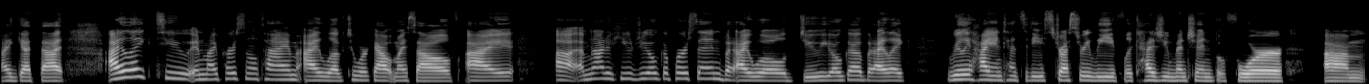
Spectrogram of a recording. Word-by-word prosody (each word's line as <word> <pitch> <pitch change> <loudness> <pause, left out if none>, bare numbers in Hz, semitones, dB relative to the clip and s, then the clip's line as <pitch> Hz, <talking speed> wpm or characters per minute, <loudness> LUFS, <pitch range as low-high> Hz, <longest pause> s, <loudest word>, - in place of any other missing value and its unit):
I 170 +1 -4
get 170 -1 -1
that. 170 -1 +4 0.4
I 290 +4 +8
like 345 0 +1 0.2
to 270 -4 -5
in 230 - -4
my 235 0 -4
personal 260 0 -8
time, 225 -1 -3
I 190 0 +2
love 175 -2 -2
to 210 - -10
work 195 -1 -5
out 180 -1 +2
myself, 160 -2 +1
I, 180 0 +2 0.4
uh 205 -1 +1
I'm 215 - -5
not 265 +1 -3
a 265 - -6
huge 260 0 -12
yoga 265 0 -6
person, 265 0 -5
but 215 - -3
I 185 0 +3
will 175 -2 -2
do 170 +2 -4
yoga, 190 +2 -2
but 185 -2 -3
I 175 - +5
like 180 0 -3 0.4
really 225 +2 +2
high 215 0 +3
intensity 195 -2 -5
stress 190 +1 0
relief, 180 -3 -1
like, 175 +1 -6
as 190 -1 +1
you 180 - -2
mentioned 175 -1 -3
before 165 -1 +6 0.4
um, 155 -2 +3
185 Hz, 190 wpm, -24 LUFS, 175-230 Hz, 0.4 s, I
